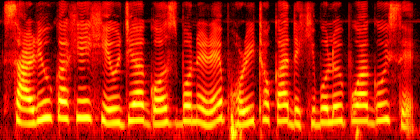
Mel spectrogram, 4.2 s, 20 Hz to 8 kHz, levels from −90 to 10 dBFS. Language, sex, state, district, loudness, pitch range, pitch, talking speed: Assamese, female, Assam, Kamrup Metropolitan, -16 LUFS, 275-335 Hz, 315 Hz, 130 wpm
